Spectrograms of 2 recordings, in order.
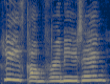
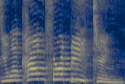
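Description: First: High, slow mock royal voice; stretched, high-pitched monarch caricature; the Queen. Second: Loud, high, imperious royal command; mock-stern monarch, high and drawn out; the Queen. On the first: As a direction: summon them in a drawn-out regal falsetto. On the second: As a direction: order it slowly in a put-on regal voice. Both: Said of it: "I'm really good at doing the Queen".

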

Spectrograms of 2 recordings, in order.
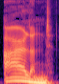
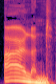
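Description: First: "Ireland" said as "Arland"; "Ireland" clipped to "Arland"; Cork pronunciation. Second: Said in the usual way. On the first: Shown as a demonstration. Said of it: "instead they say". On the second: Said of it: "don't say Ireland".

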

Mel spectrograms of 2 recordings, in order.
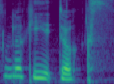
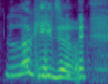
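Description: First: Slow drawn-out. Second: Lucky ducks, higher and louder, bouncing up; teasing echo of the co-host, higher; higher playful echo. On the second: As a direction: toss it back higher and brighter. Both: Acted.

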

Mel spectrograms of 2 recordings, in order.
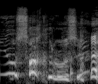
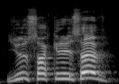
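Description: First: Put-on very high British-accented jeer through laughter; mock British heckle. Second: High, slow call in Norwegian-accented English; Norwegian-English heckle. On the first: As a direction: mimic a British fan mockingly, cracking up. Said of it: "drar på sånn britisk aksent". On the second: Shown as a demonstration. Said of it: "Jeg har, eh, norsk-engelsk".

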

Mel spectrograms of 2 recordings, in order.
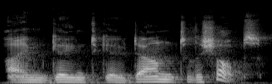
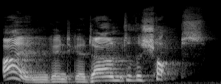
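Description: First: "I'm going to go down to the shops" with the voice lifting on "shops"; plain monotone, lift only "shops" at the end; flat phrase, a rise on the last word "shops". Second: Lively, sing-song; higher, bouncy and animated. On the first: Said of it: "I raised my voice for shops". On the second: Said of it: "Well, I could say". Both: Shown as a demonstration.

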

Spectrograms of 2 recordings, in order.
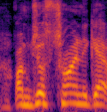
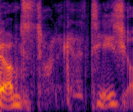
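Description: First: Said in the usual way. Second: Whispered apology to the queue. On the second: Retold or imitated. Murmuring to bystanders in the coffee queue, whispered. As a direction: breathe it out, barely audible.

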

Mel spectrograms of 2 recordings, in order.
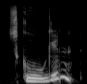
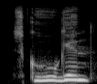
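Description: First: SKOGEN with a rising question tune; puzzled repeat, lifting at the end; questioning echo. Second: Louder, higher, level statement; child's answer. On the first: Mother echoes the answer, questioning. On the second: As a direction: answer firmly as the boy, pitched up. Child's answer to worried mother. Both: A narrator's reading.

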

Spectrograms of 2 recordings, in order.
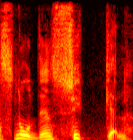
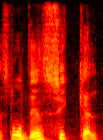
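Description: First: Said in the usual way. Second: "Snodde" lifted high with a rising tune; incredulous emphasis. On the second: Shown as a demonstration. Telling the host about his brother, "Snodde" raised in disbelief. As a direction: hit "Snodde" high and let it rise, amazed. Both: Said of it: "Fattar du?".

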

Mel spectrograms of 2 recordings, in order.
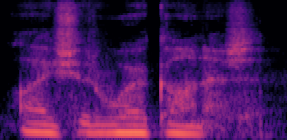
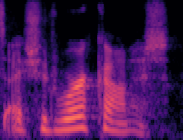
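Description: First: Slow, put-on sultry deep voice; creepy low voice. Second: Said in the usual way. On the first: Sister practising a sexy timbre, creepy low and slow. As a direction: say it slowly, dropped low and creepy. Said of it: "talking in that creepy voice".

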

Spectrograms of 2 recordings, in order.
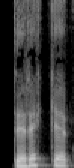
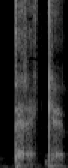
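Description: First: Said in the usual way. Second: Very soft voiceless whisper; imitated whisper. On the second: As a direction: whisper it like a voice right in someone's ear. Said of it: "typ som någon viskar i mitt öra". (viskande röst, tätt intill örat)

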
